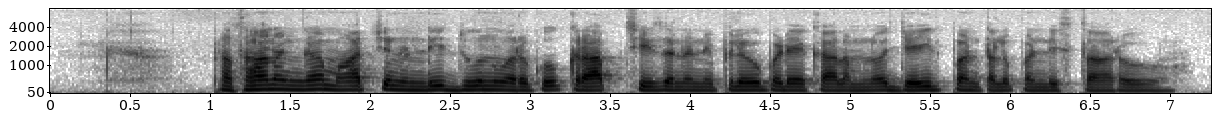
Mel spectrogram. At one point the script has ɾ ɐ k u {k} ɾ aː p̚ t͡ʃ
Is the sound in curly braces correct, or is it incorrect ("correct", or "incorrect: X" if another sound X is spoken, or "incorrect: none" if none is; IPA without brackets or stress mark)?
correct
